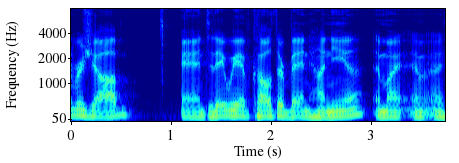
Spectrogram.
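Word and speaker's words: Kaouther Ben Hania: So that's the voice of Hin Rajab and today we have Kther Benhania.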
